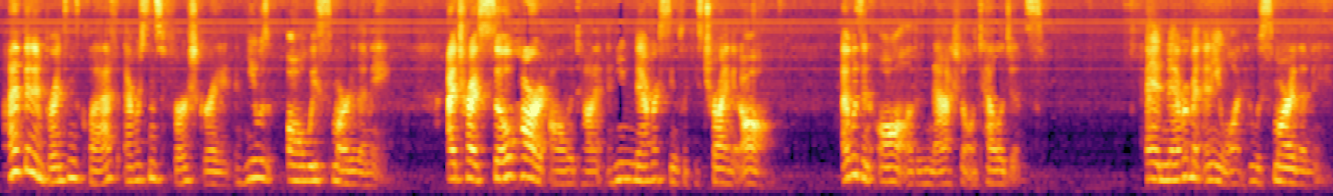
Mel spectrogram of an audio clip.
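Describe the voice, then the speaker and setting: A prim fifth-grade overachiever voiced by a woman speaks with earnest emphasis. She is a storybook schoolgirl, studious and quick to judge. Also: lowish voice, fairly bright tone, slight background noise, close to an everyday voice, low-quality recording. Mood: awed. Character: earnest, prim, judgmental high-achieving fifth-grade girl.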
